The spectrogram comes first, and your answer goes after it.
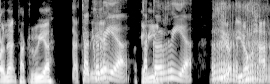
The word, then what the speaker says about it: taqueria: It's taqueria. Wait, did you just mispronounce it?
